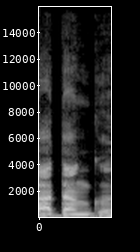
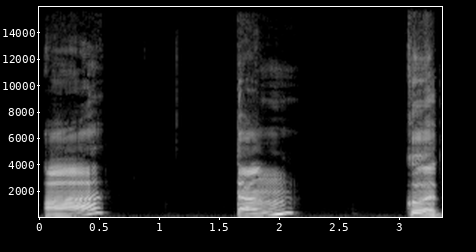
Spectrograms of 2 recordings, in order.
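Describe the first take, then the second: First: Said in the usual way. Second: आ, तंग, क drawn out separately, first two rising; spell-reading आ, तंग, क in held, rising syllables. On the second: Shown as a demonstration. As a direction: sound out आ ... तंग ... क with gaps. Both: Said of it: "तो मिलके बन जाएगा".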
